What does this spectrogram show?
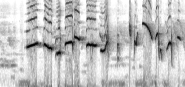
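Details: Oriental magpie-robin song used as an opening lesson for young birds: a run of clear wavering whistles flows into faster, sharper notes, with rapid descending sweeps and chirps filling the second half.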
